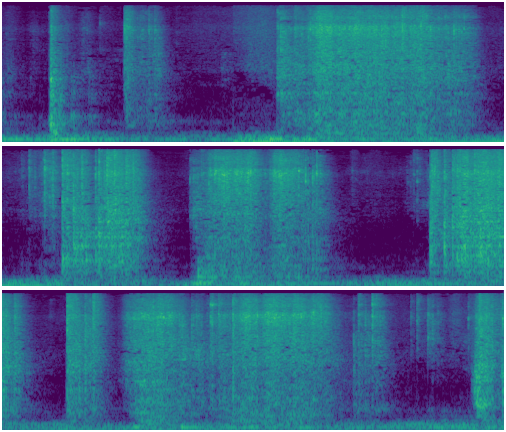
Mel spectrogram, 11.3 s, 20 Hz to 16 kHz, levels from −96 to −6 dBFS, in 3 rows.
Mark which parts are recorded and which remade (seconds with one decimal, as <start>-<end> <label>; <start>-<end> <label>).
0.0-2.1 recorded; 2.1-2.6 remade; 2.6-9.7 recorded; 9.7-11.3 remade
